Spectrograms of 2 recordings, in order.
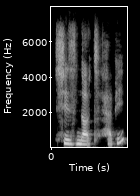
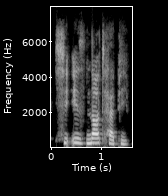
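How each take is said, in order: First: She and is merge into one syllable. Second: All words are said in full. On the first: "peut se dire" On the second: "la forme négative pleine"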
